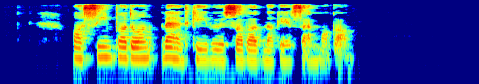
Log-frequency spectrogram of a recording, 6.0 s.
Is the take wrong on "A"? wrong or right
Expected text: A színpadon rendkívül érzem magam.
right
